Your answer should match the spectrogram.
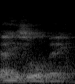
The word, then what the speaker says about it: Aislaby: One is spelt Aisleby, which is Scandinavian in origin, Aisalby. The locals, Aislaby it is spelt, locals all call it Aisleby. They reverse the A and the L.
